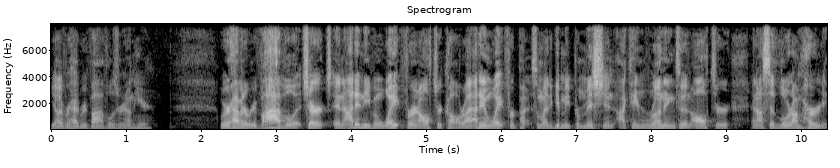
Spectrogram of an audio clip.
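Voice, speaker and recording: A man with a Tennessee accent, fairly high in pitch, at a very fast pace. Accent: Southern US (Tennessee). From US South, Chattanooga, Tennessee. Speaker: worship leader and minister. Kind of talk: testimony. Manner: animated.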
